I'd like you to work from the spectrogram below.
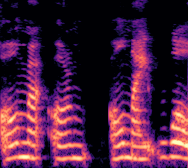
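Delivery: stuttering, stammering, tripping over words. Speaking to viewers about a card, stuttering. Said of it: "I'm stuttering right now".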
